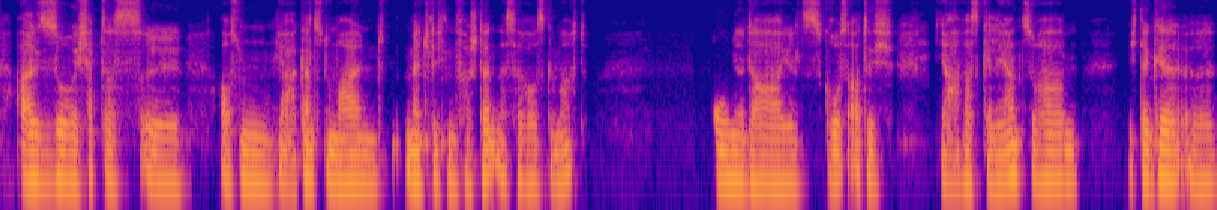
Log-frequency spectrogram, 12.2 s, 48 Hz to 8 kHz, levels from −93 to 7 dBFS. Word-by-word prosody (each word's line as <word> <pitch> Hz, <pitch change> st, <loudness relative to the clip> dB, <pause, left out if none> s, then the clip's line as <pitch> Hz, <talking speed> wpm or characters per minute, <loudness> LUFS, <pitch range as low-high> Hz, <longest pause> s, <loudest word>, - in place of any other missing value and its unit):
Also, 100 Hz, 0 st, +3 dB
ich 90 Hz, -, 0 dB
habe -, -, -4 dB
das, -, -, -2 dB
äh, 95 Hz, -3 st, 0 dB, 0.4 s
aus'm, 95 Hz, -4 st, 0 dB
ja, 85 Hz, -2 st, -1 dB
ganz 105 Hz, +4 st, +1 dB
normalen 95 Hz, -2 st, +1 dB, 0.2 s
menschlichen 100 Hz, -3 st, +1 dB
Verständnis -, -, -1 dB
heraus 95 Hz, -2 st, -3 dB
gemacht 110 Hz, +5 st, -4 dB, 1.3 s
ohne 105 Hz, -3 st, +3 dB
da 95 Hz, -1 st, +1 dB
jetzt 90 Hz, -1 st, -3 dB
großartig, 105 Hz, -1 st, -1 dB, 0.4 s
ja, 95 Hz, -1 st, -2 dB
was 100 Hz, 0 st, -1 dB
gelernt 105 Hz, +6 st, +2 dB
zu 115 Hz, -4 st, -1 dB
haben. 100 Hz, 0 st, +1 dB, 0.5 s
Ich -, -, -9 dB
denke, 105 Hz, -2 st, +2 dB
100 Hz, 120 wpm, -24 LUFS, 95-105 Hz, 1.3 s, Also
